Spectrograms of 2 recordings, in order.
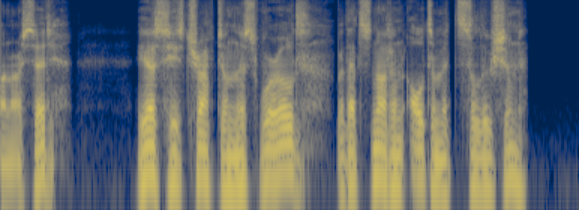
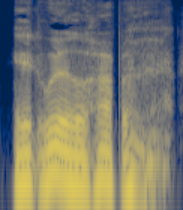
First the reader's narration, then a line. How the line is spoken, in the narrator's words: the Stormfather agreed, his rumbling voice becoming more familiar and stormlike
